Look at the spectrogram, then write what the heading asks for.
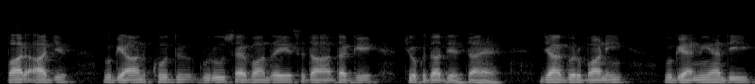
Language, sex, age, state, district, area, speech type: Punjabi, male, 45-60, Punjab, Amritsar, urban, spontaneous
